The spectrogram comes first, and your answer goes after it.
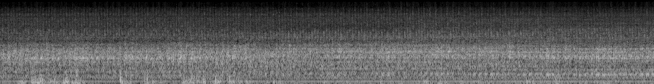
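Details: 2004 Peugeot 307 1.4L petrol at idle: a light knock in time with the revs. It persists after a full timing belt kit and with the crankshaft pulley removed; cause not found.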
